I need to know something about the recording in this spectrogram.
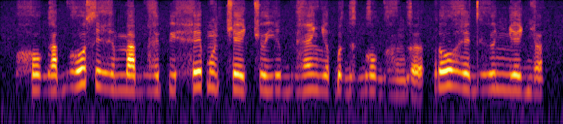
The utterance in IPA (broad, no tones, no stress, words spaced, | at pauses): hoɡa bʱosiɦe mabʱɛpʲe heɓõ cecʉji bʱɛ̃ʎəɓəɡɘ ɡoɡʱə̃ɡə | ɾoɦedʱʉ ɲeɟə̃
